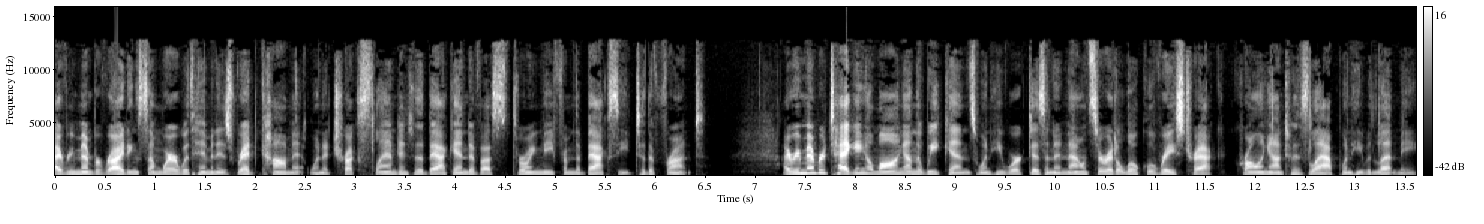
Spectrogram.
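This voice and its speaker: In a dry, close recording with no echo, a woman with an American accent and fairly low pitch talks at a very fast pace with ordinary pitch variation. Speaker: essayist and podcast host. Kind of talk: reading aloud personal essay. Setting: studio.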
